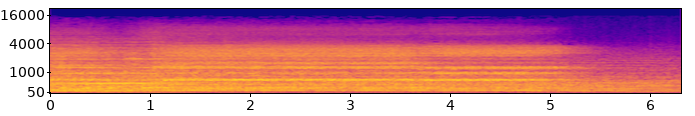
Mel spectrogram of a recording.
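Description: Opera chorus and orchestra holding loud sustained chords, moving to a new chord about a second in and fading near the end.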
